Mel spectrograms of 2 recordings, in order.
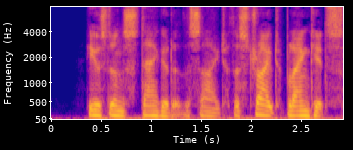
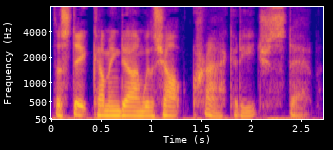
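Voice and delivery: ordinary delivery

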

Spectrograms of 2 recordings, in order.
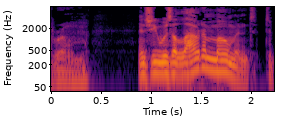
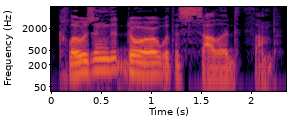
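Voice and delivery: plain reading voice

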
